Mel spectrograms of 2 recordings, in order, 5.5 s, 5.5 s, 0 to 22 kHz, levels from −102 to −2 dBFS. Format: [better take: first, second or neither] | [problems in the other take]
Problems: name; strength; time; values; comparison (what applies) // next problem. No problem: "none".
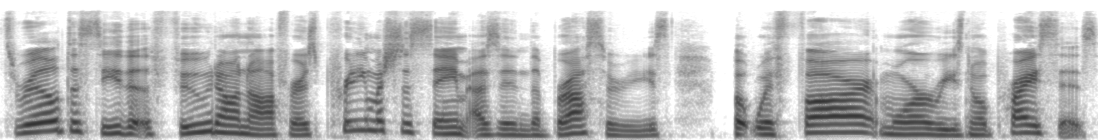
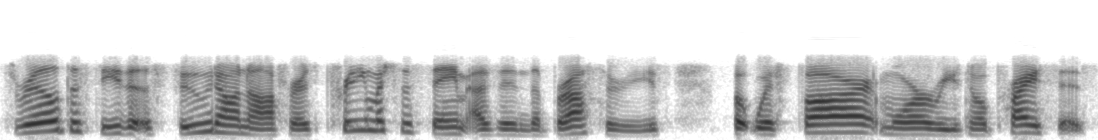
first | phone-call audio; nothing above 3 kHz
